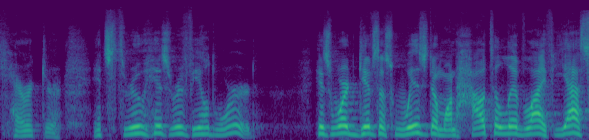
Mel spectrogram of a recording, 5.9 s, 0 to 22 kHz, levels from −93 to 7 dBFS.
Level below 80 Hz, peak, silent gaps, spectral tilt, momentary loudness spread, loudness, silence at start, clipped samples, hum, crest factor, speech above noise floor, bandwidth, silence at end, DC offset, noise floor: -78 dBFS; -14 dBFS; none; -5 dB/octave; 14 LU; -33 LUFS; 0 s; under 0.1%; none; 18 dB; 38 dB; 14.5 kHz; 0 s; under 0.1%; -71 dBFS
